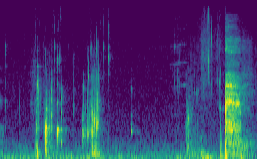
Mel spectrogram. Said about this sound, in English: Just sipping my drink.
